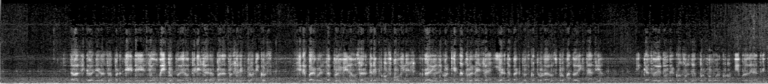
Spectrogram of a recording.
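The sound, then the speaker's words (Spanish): A steady, loud, low rumble of an airplane cabin during a flight drones without a break, with a voice heard over it for most of the time. “Me gusta volar, me gusta el sonido del aeropuerto, me gusta el sonido del avión.”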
